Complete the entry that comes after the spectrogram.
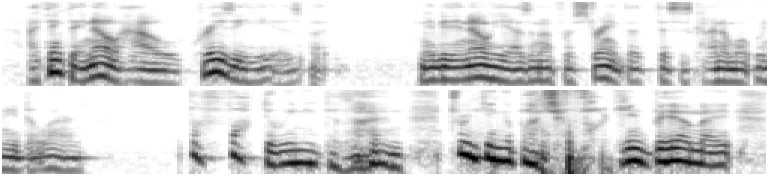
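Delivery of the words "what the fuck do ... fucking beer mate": loud, pitched-up words fighting back laughter. Commenting on another man's behavior, holding back a laugh. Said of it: "I'm trying not to laugh".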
